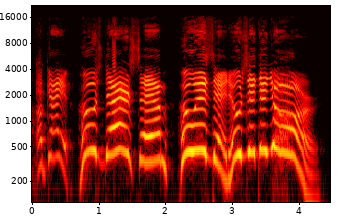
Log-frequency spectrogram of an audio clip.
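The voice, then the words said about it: Yelling loudly. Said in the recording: “Could you stop yelling at him? ... You're yelling ... At kids now?”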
